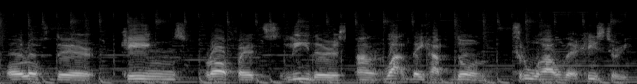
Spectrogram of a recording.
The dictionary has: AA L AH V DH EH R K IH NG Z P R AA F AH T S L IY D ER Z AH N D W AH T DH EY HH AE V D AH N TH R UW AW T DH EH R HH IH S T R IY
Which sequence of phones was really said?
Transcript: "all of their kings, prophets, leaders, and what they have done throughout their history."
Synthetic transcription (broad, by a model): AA L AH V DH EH R K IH NG S P R AA F AH T S L IY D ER S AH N W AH T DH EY HH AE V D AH N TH R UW AW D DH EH R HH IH S T R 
